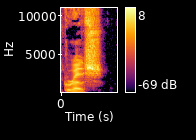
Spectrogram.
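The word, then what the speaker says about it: Groß: Yeah, and it's actually pronounced gross.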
